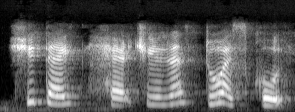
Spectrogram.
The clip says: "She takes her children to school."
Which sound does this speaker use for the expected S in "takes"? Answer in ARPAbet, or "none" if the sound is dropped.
none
